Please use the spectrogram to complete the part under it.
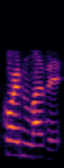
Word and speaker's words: Gordon-Levitt: Joseph Gordon-Levitt, yeah.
